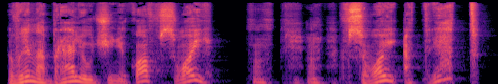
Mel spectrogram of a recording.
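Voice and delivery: high, incredulous question with a stumble; astounded. A narrator's reading. Minister asks Dumbledore about his recruits, astounded.

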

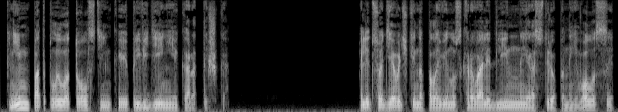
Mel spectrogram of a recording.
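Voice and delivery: usual speaking voice

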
